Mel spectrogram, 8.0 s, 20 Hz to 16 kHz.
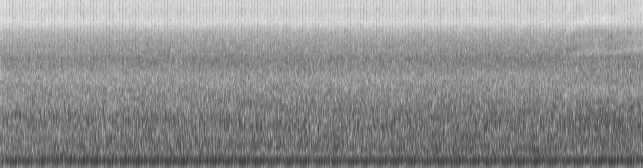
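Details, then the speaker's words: Walk-behind lawn mower engine warming up for five minutes before an oil change: constant high, buzzy drone at steady speed, smooth and even with no misfires or rattles; running normally. "Teraz si motor naštartujeme, necháme ho bežať 5 minút, aby sa olej zahrial."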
